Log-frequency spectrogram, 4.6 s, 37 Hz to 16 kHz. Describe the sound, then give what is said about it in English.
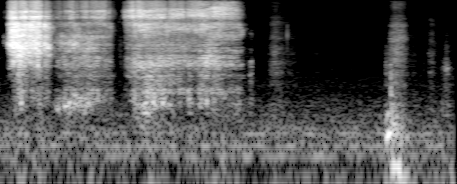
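A bong hit drawing smoke through a water pipe gives two long, harsh hissing pulls separated by a brief break. A softer, low rustle and a short breathy burst follow. “Hold on 1 second, one more bong rip.”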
